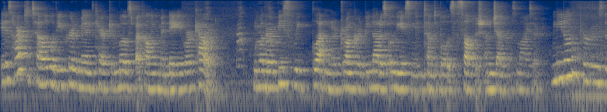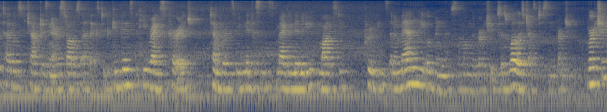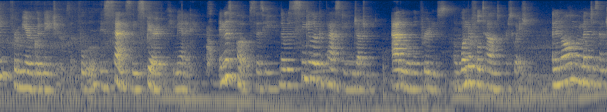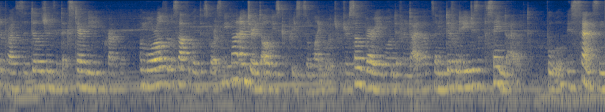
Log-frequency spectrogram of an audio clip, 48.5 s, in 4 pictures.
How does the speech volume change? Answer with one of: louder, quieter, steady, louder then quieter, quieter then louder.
steady.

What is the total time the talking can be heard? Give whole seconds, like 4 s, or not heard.
48 s.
